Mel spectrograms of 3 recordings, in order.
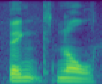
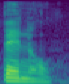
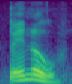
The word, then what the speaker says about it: Bincknoll: yeah, if you try and say this phonetically, it's Bincknoll Castle, but apparently you're supposed to pronounce it Bincknoll. Oh, Bincknoll, right.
